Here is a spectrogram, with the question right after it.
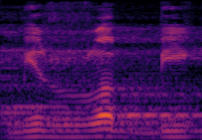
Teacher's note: نون ختم ہو گیا بالکل، اس لیے کہ ادغام تام کے اندر ہم نے پڑھا ہے کہ پہلا حرف جو ہوتا ہے وہ پہلا حرف دوسرے حرف سے بالکل بدل جاتا ہے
